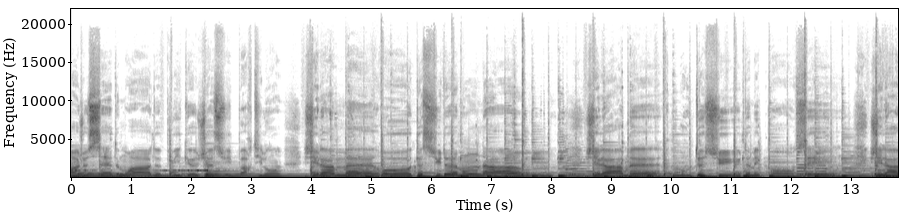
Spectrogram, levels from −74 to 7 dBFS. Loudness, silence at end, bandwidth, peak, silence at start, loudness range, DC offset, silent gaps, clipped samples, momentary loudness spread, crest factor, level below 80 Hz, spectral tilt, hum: -13 LUFS; 0 s; over 20 kHz; 0 dBFS; 0 s; 3 LU; under 0.1%; none; under 0.1%; 6 LU; 12 dB; -24 dBFS; -6.5 dB/octave; none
